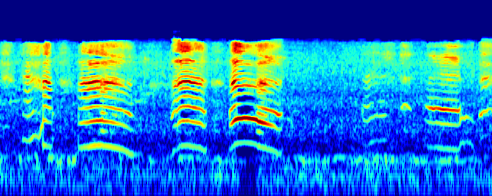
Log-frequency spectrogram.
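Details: Five-month-old baby fussing for his mother's milk: bursts of voiced fussing and whimpering with rising and falling pitch, attention-seeking hunger sounds.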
